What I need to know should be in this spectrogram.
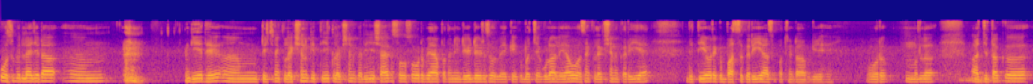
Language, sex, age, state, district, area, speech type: Dogri, male, 30-45, Jammu and Kashmir, Reasi, urban, spontaneous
